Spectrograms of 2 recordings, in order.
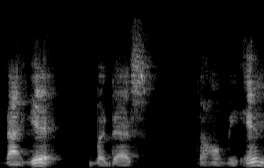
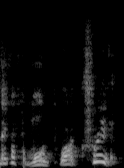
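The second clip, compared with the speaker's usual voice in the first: fast, much higher defiant answer; defiant retort; faster than usual. Retold or imitated. Teen repeating his set name, fast high defiance. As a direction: fire it back without backing down.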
